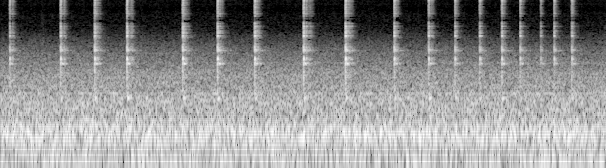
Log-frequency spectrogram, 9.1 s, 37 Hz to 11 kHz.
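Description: A thin metal rod held upright taps the top of a long hollow stainless steel pipe, about 1 m, lying horizontally on stands with white foam mesh sleeves and a clipped-on probe. Eighteen short, bright, dry ticks come at uneven intervals, speeding up toward the end, each dying away almost at once over a steady low hiss.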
